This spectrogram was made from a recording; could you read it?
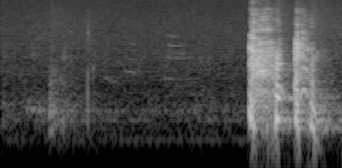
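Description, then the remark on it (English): After a stretch of near silence, someone breaks into a loud burst of coughing, three or four harsh coughs in quick succession. “Just started coughing.”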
